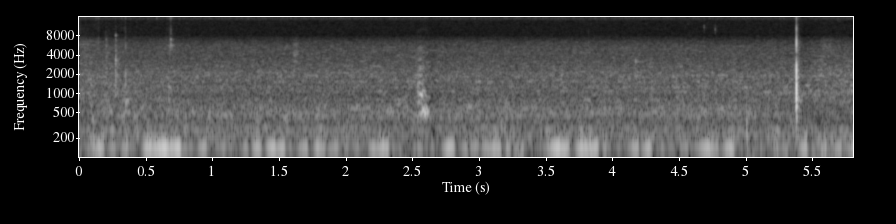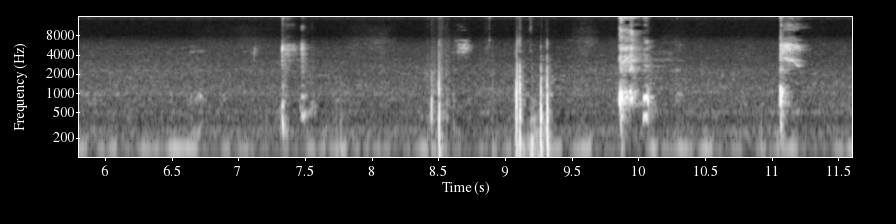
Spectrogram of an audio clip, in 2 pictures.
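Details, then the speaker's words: Baby girl with hiccups while being given her daily vitamin: quiet room hum, then a run of short, sharp hiccup catches in quick succession. "uh oh she got the hiccups so probably ain't easy to take her vitamins with the hicups huh"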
